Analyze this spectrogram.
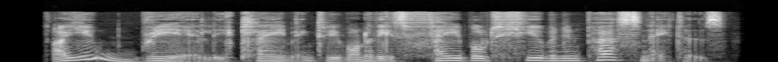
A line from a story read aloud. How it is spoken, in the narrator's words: it asked with a sneer in its voice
